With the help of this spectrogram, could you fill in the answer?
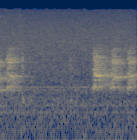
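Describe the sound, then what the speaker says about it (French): The new neighbours' dogs bark in two bursts of several sharp yips and barks, one short and one longer, heard from a moderate distance through a quiet room with no one talking. "c'est non-stop depuis ce matin, les voisins, les chiens des nouveaux voisins"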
